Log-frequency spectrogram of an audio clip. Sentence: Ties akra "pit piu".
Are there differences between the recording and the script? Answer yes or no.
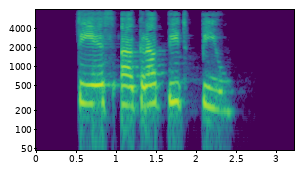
no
